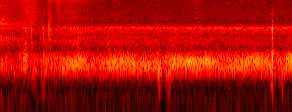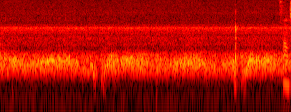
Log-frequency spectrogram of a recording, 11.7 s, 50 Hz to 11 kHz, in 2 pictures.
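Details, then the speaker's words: Steady hiss broken by sharp, single thumps every two to three seconds, with no heartbeat heard, picked up on a Doppler at 29 weeks 3 days of pregnancy; fetal hiccups. "Oh, they're going away. Oh, nope, still there. That is so cool. I didn't know you could catch hiccups on a Doppler."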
